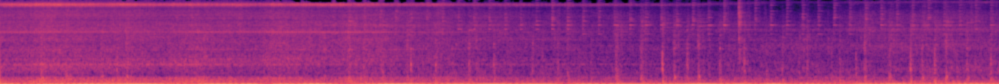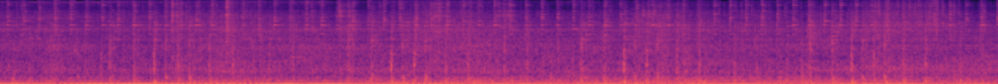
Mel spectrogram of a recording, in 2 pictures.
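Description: Wheeling & Lake Erie freight train rolling past: a heavy low rumble, strongest in the first ten seconds and slowly easing off, with a thin high whine that fades out about ten seconds in, then the rail cars clicking over the rail joints.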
